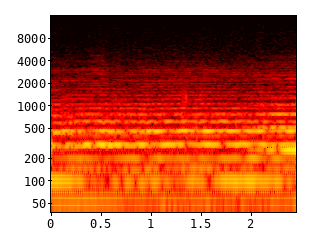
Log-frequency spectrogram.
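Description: Youth symphony orchestra holding a sustained chord over a deep held bass note, swelling slightly louder.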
